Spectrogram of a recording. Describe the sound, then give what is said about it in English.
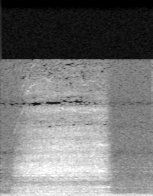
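A deep breath drawn in during a guided breathing exercise: one long airy rush lasting over a second, then dropping away to near quiet. “Let's take a deep breath in together.”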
